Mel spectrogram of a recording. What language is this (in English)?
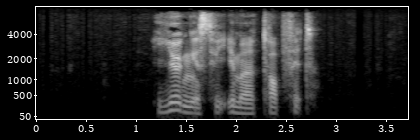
German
